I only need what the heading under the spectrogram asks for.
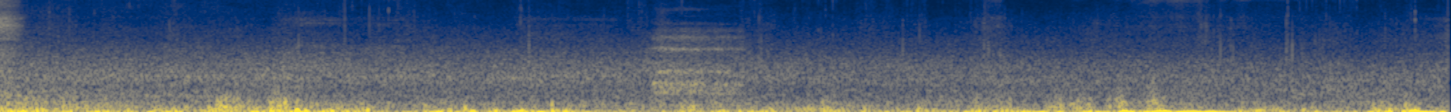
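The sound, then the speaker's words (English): Strong wind hitting a microphone windscreen head-on, a loud, low, rumbling buffet that churns continuously and swells in gusts, growing strongest near the end. “Okay, now there's a lot of wind. I just wonder if this windscreen can handle this, then it's pretty good. Right from the front.”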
